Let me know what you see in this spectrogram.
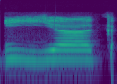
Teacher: کاف کو باریک پڑھنا ہے اور ایک حرکت کے برابر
